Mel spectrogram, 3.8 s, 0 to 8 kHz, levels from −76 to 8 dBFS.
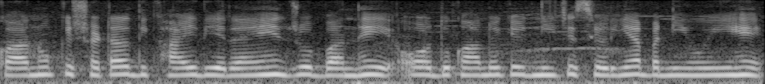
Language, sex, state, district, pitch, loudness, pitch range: Hindi, female, Bihar, Saran, 225 Hz, -13 LUFS, 220-235 Hz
